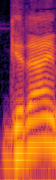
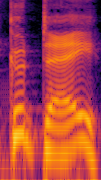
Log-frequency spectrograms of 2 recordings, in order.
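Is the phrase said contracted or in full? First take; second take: contracted; full. First: The two words are squeezed into one syllable. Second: Both words are said in full. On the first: "But they say g'day" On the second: "It basically means good day"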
